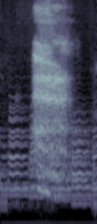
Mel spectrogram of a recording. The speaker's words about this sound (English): I'm pacing around my room right now because I usually do that, but I haven't like worked out in like a year, and I'm like very out of breath. So if you hear my heavy breathing, I heavily apologize.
